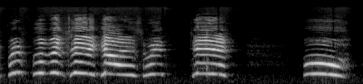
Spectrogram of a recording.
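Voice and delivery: half-crying, half-cheering with joy; giddy relief. Real, not acted. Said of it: "calm down, [name]".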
